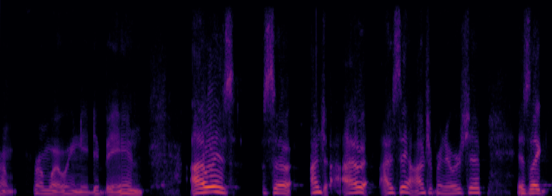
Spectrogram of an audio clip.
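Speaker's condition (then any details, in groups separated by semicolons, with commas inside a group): Cerebral palsy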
